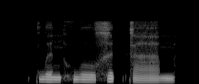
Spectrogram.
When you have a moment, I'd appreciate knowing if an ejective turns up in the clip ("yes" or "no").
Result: no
